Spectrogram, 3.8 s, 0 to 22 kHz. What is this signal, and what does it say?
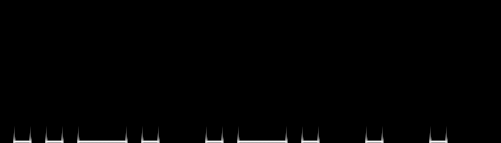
Morse code, heard as a keyed tone, about 10 wpm, 250 Hz. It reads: FREE
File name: morse / morse-training-10WPM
